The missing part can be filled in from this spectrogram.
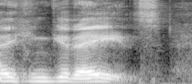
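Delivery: ordinary talk, nothing marked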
